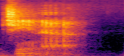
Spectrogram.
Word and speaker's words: Gina: It's spelled like French and it's pronounced Italian, but it's white sounding, Gina.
